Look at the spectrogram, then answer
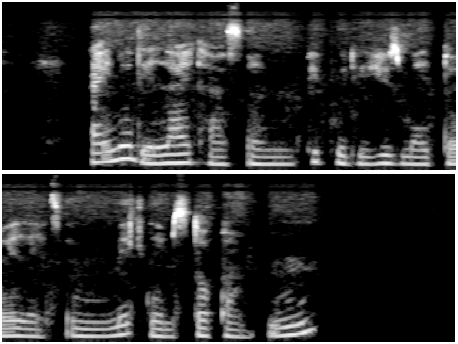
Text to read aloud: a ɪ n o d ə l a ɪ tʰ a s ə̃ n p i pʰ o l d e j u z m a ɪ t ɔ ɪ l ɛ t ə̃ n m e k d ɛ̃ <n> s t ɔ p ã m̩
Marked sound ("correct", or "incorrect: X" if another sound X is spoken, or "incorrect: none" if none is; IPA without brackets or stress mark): incorrect: m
